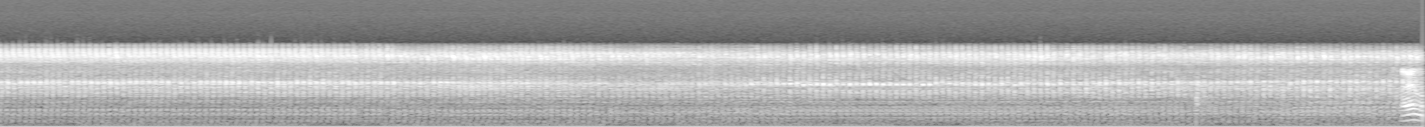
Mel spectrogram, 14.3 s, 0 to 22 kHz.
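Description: A small shop-built steam engine running on about 10 pounds of steam pressure, giving a steady, fast mechanical chugging hum that stays even throughout, with a brief knock at the very end.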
